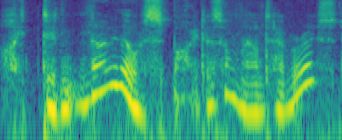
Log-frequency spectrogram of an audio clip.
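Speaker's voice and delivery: hushed whisper; soft unvoiced whisper of surprise. Real, not acted. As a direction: whisper it in amazement. Whispered aside.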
